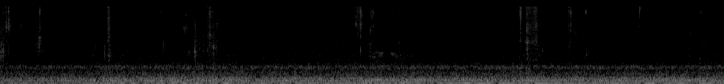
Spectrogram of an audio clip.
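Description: Close-up eating sounds: chewing of chili cheese fries, with scattered small clicks and crackles from a plastic fork scooping in a cardboard fry box, over a steady low hum.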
